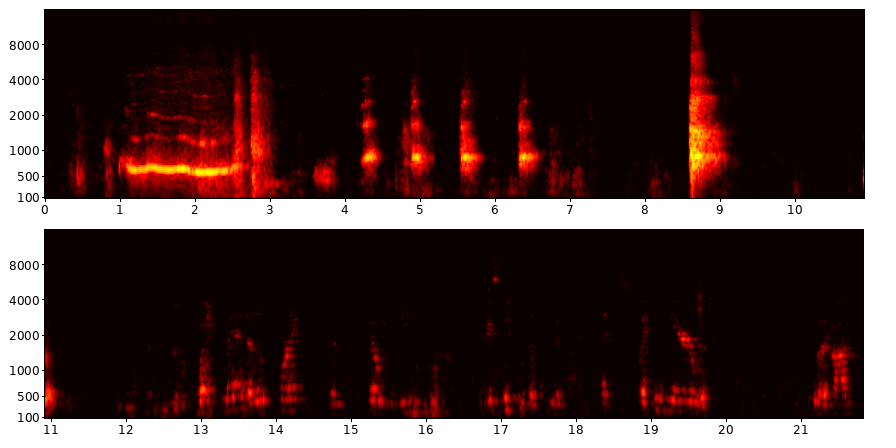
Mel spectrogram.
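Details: Cavalier King Charles Spaniel puppies at four weeks in an indoor pen: a drawn-out, wavering whine lasting nearly two seconds, followed by several short yelps, one sharp louder cry, then faint scattered squeaks.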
